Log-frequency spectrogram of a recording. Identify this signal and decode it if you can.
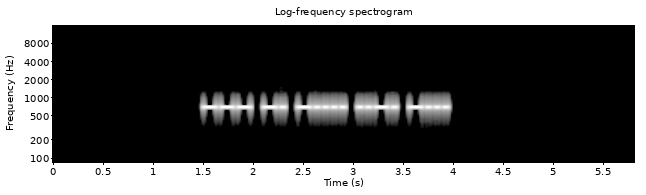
Morse code, heard as a keyed tone, about 28 wpm, 700 Hz. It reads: ON6FB
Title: DXCC-100 Call Signs - 5 Characters - Repeated 3x - 28wpm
